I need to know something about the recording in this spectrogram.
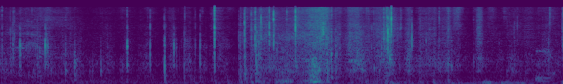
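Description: Clear plastic air-cushion packaging crinkling and rustling as a laptop is pulled out of it by hand, with scattered small clicks and a louder rustle a little past halfway.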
